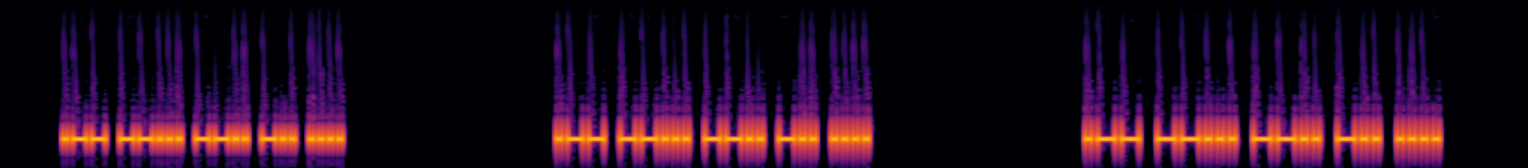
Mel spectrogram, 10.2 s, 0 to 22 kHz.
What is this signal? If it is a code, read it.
Morse code, heard as a keyed tone, about 33 wpm, 700 Hz. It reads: W7ZDH W7ZDH W7ZDH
